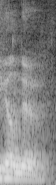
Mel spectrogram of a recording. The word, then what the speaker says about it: Villeneuve: It's Denis Villeneuve. – I'm not even And I'm not that. French, so that probably sounded stupid and terrible. But that's the gist of how to say his name.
